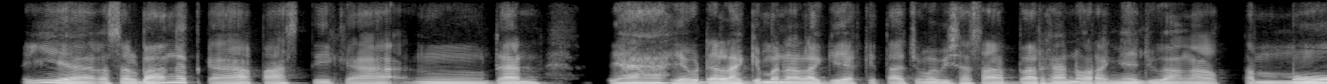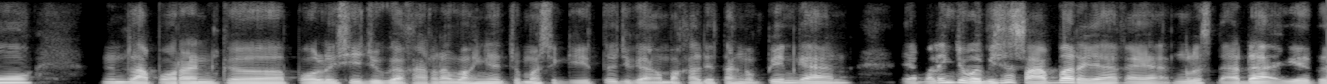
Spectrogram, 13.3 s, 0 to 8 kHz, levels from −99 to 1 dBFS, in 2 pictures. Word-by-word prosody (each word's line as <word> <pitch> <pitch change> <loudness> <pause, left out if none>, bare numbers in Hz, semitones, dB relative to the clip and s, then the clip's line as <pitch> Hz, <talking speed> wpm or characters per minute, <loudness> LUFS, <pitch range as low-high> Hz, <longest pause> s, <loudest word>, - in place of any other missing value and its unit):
Iya, 185 -4 +1
kesel 125 +1 -2
banget 180 +6 0
Kak, 105 +2 -2
pasti 125 +3 -5
Kak, 105 +8 -5
mmm, 120 -3 -2
dan 115 0 +1 0.4
ya 145 - 0 0.2
ya 110 - +1
udah 125 +2 0
lah 135 - +5
gimana 115 -2 +2
lagi 115 +1 +1
ya 105 - -2
kita 120 - -9
cuma 115 -2 -4
bisa 110 - -5
sabar 110 +3 -2
kan 125 - +1
orangnya 105 +1 0
juga 105 -2 -1
gak 105 0 -2
ketemu, 105 +1 -3 0.7
n - - 0
laporan 120 +1 +3
ke 120 - 0 0.3
polisi 115 +3 +1
juga 115 -1 +3
karena 115 +1 -1
uangnya 115 +2 +2
cuma 115 -2 -1
segitu 115 +1 -8
juga 110 -3 0
gak 100 - -1
bakal 115 +2 -3
ditanggepin 120 +6 -2
kan, 135 +2 +3 0.3
ya - - -7
paling 185 - +2
cuma 135 -7 +6
bisa 205 +9 +1
sabar 145 +10 +6
ya, 125 - +4
kayak 120 -1 0
ngelus 130 0 -1
dada 130 +6 +4
gitu. 130 +2 0
120 Hz, 215 wpm, -22 LUFS, 110-130 Hz, 0.7 s, cuma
